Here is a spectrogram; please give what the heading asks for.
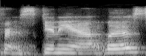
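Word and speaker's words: Skaneateles: So I'm going to Skinny Atlas.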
